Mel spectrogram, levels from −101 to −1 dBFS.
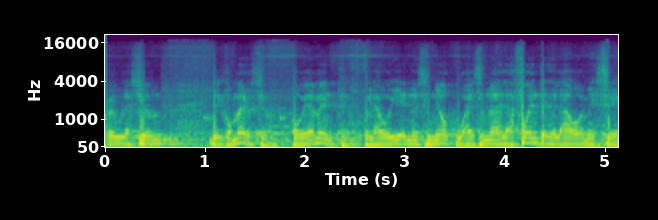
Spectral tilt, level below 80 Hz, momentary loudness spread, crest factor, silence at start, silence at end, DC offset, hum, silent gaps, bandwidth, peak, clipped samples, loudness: -9.5 dB/octave; -36 dBFS; 5 LU; 12 dB; 0 s; 0 s; under 0.1%; none; none; 10.5 kHz; -2 dBFS; under 0.1%; -14 LUFS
